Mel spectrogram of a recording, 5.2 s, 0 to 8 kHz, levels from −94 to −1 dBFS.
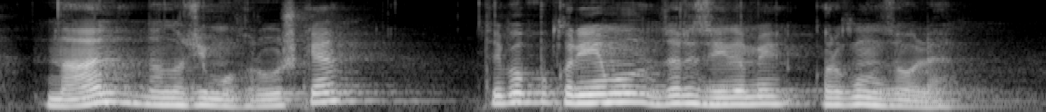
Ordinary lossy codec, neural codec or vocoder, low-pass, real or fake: none; none; none; real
